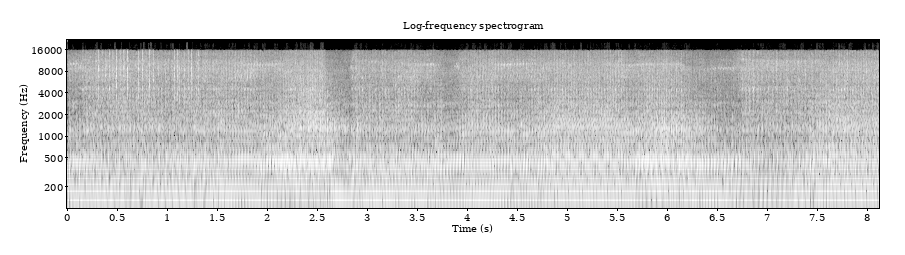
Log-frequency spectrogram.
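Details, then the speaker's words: 1982 Yamaha 550 four-cylinder, unrun for about four years, after mild carb cleaning and wiring rework, first start: a steady idle that rises and falls smoothly with throttle blips, no misfire; runs normally. "my 1982 Yamaha 550 first day working on it got it to start"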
